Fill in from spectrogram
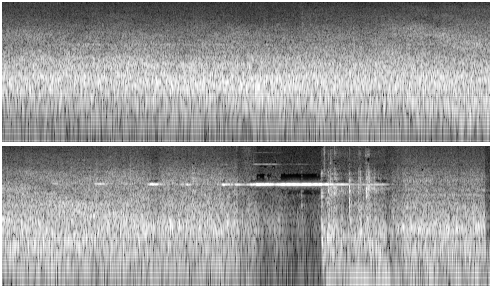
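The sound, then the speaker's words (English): A loud, steady roar of aircraft engines fills Miami Airport, with a thin high whine rising briefly near the end as the rumble shifts. “Miami Airport is quite a shock. From the airport, they drive to the White Tower Hotel on Miami Beach.”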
